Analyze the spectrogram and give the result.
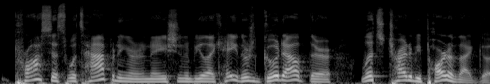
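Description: A man with a fairly high pitch and lively intonation at a fairly quick pace, an unremarkable speaking voice, in a very clean recording with a silent background. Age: 20s. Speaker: podcast host. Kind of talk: casual chat.

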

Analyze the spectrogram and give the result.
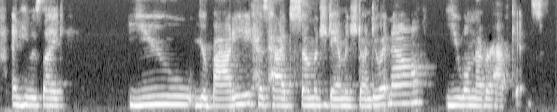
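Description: Over noticeable background noise, a woman with an American accent talks at a fairly slow pace, her medium pitch carrying fairly even intonation and very even loudness. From Chicago. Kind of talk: testimony.

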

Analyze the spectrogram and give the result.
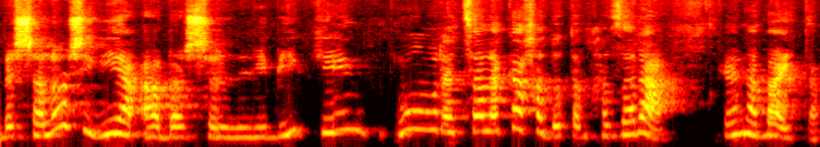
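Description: At a fairly slow pace, a woman with a non-native accent speaks at a high pitch with very wide pitch swings. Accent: foreign accent in Hebrew. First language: not Hebrew (speaking Hebrew). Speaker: true crime podcast co-host. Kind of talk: casual storytelling chat.

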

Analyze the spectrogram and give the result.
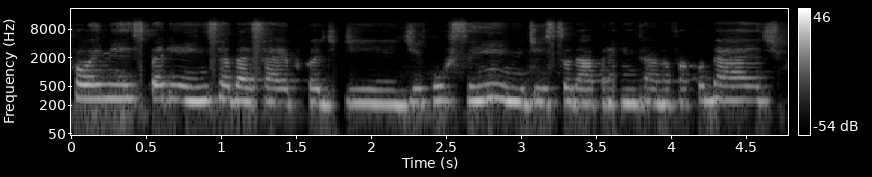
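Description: Fairly even intonation marks this speech, delivered at a moderate pace. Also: woman. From Minas Gerais, Brazil. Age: 20s. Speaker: medical student. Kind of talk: online panel Q&A.

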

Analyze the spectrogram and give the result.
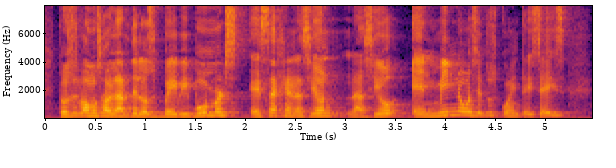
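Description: A man with a high pitch and a bright, sharp tone uses a raised, projected voice, talking fairly slowly with fairly even intonation and hardly any pauses. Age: 30s. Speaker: podcast host. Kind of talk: casual chat.

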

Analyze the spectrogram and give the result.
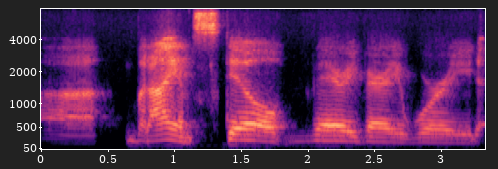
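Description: A man is speaking. He has an Upper Midwest accent. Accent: Upper Midwest American. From South Dakota, US. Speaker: soccer fan commentator. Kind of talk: casual chat.

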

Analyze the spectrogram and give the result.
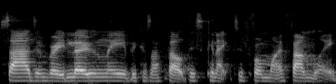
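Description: A woman with a Yorkshire accent and a fairly low pitch, on a very clean recording with a silent background. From Sheffield, Yorkshire. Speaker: TV broadcaster and campaigner. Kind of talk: guest talk with Q&A.

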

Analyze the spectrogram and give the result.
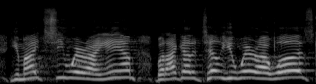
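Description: A bright, sharp, animated tone at a moderate pace with ordinary pitch variation. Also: man. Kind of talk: sermon. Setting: church with congregation. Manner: animated, call-and-response preaching with rising fervor.

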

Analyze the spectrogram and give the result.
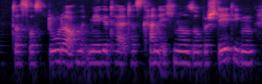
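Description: A woman talks in a medium pitch, keeping a moderate pace. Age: 20s. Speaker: holistic coach and trainee alternative practitioner. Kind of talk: casual conversation.

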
